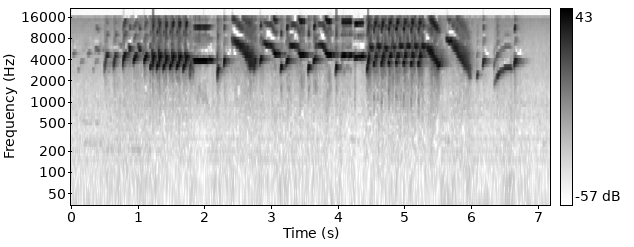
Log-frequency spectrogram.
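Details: A goldfinch-canary hybrid sings to encourage young chicks, opening with a fast, ringing trill, then sweeping whistles and dense buzzy rattles in an unbroken, energetic high-pitched stream.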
